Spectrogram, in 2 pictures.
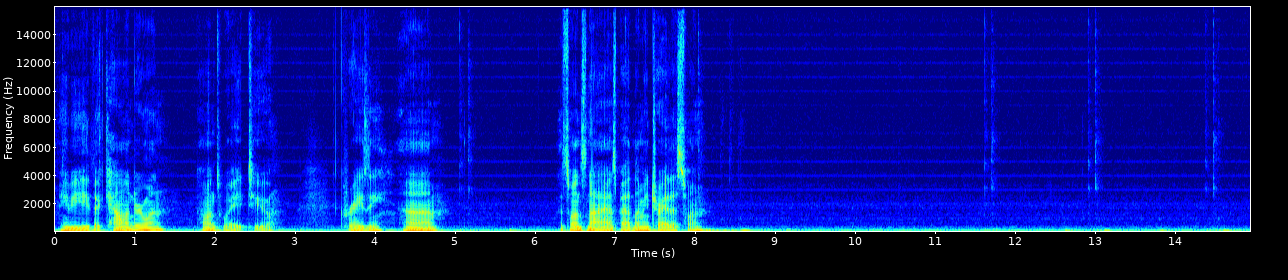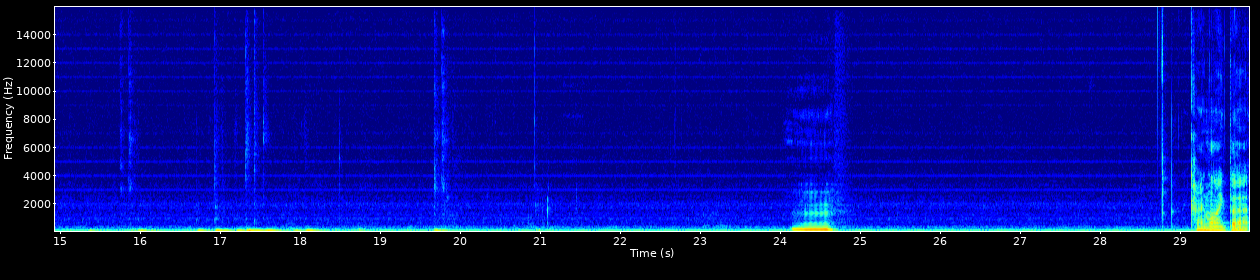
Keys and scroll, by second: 8.4 super+i, 16.9 super+v, 17.3 super+space, 17.9 super+s.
